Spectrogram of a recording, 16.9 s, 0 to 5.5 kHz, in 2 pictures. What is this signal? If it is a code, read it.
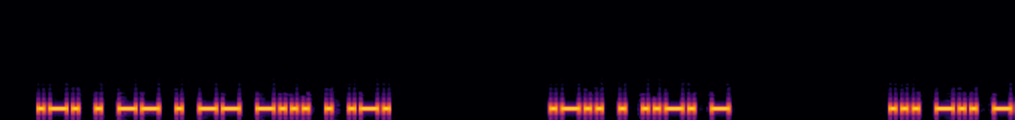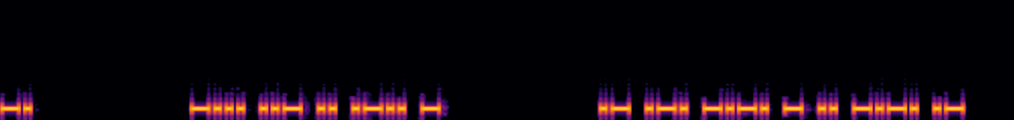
Morse code, heard as a keyed tone, about 25 wpm, 550 Hz. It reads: REMEMBER LEFT SDG BUILT ARCTICA
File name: Ultimate Word List / 25WPM Ultimate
